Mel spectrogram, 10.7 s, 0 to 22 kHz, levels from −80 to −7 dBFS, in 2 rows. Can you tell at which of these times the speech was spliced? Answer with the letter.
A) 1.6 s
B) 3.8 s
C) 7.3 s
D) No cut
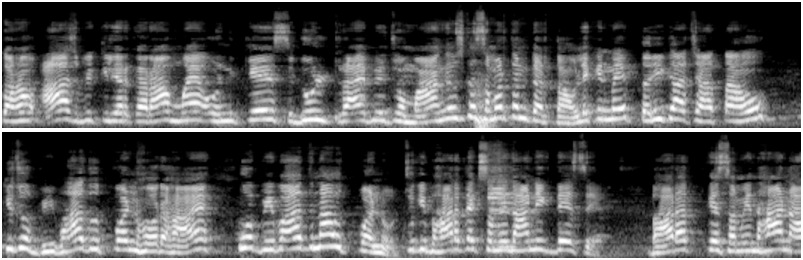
D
